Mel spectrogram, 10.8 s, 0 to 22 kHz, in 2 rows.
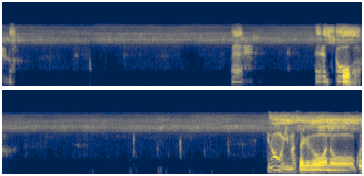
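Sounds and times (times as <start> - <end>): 
cicadas droning: 0.0 - 10.8
speech: 4.8 - 5.4, 9.6 - 10.8.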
